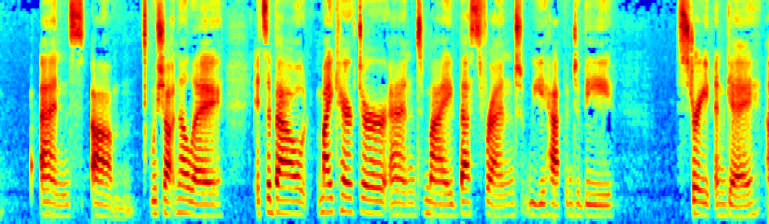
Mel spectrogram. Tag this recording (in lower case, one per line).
speech
female speech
